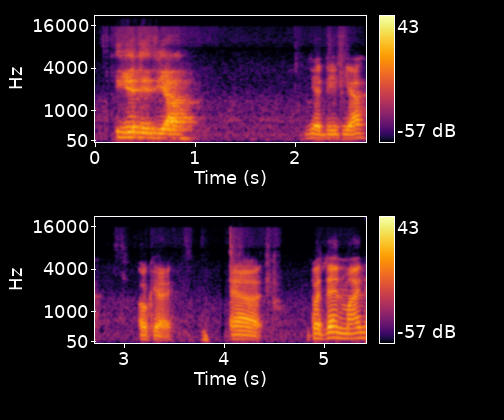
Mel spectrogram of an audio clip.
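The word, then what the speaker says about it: ידידיה: I always say Jedediah, but I know that's not right. Yedidia.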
